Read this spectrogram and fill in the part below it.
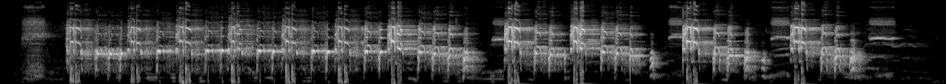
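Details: Grey francolin calling loudly: harsh, ringing notes repeated rapidly in a rhythmic series, broken into phrases with short pauses near the middle and end, then fading out; no other sounds stand out.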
